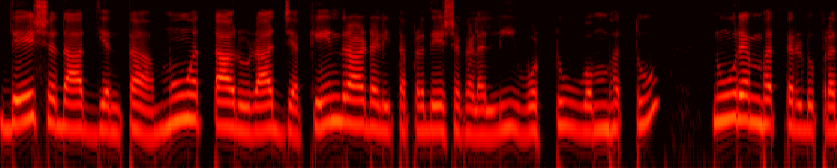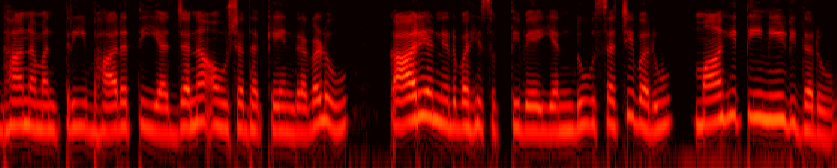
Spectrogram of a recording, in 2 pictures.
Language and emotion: Kannada, neutral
